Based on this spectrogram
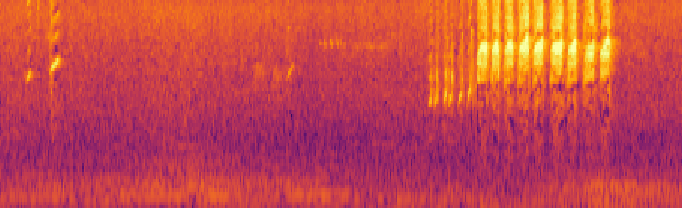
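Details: Flamboyan bird song used to train captive birds: faint short whistles early on, then a loud two-second run of quick, regular buzzy pulses, over a low background rumble.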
